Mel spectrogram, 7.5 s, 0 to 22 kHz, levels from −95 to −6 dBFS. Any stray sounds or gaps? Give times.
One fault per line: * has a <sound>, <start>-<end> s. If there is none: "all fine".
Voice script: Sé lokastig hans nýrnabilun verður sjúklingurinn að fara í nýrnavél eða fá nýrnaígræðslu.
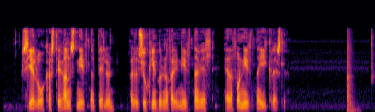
* has a thud, 6.9-7.3 s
